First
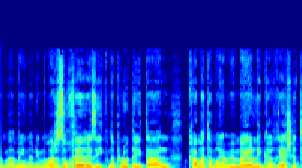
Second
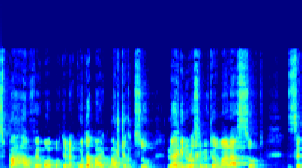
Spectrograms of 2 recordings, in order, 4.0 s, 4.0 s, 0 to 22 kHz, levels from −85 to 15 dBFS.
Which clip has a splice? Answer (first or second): first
